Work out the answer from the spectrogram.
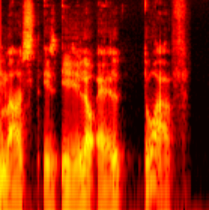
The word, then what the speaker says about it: doivent: They must is ils or elles doivent. D-O-I-V-E-N-T. So also spelled with that silent E-N-T on the end.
